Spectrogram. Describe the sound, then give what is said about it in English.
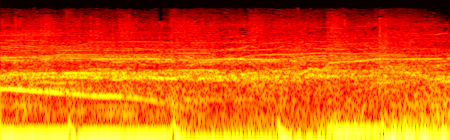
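A school crowd in a gym cheers, whoops and yells as the team captain runs in through a tunnel of dancers. Loud, steady shouting is broken by higher gliding whoops. “As Reed runs into the gym through the tunnel of dancers, cheered on by our entire school that adores him, he seems miles away.”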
